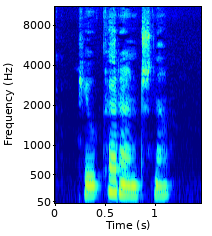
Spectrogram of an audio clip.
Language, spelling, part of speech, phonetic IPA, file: Polish, piłka ręczna, noun, [ˈpʲiwka ˈrɛ̃n͇t͡ʃna], LL-Q809 (pol)-piłka ręczna.wav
